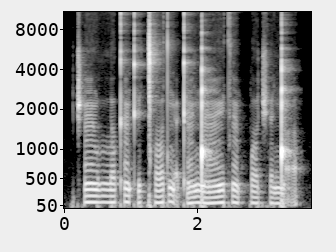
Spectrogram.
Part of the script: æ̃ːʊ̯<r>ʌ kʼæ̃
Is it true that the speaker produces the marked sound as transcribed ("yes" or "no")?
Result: no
